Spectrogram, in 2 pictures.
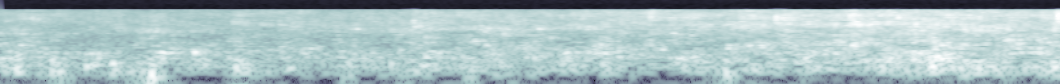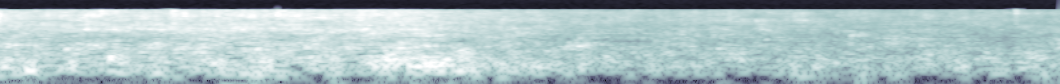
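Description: Heavy rain pouring down in a steady hiss. It grows heavier about five seconds in, then eases off again a few seconds before the end.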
